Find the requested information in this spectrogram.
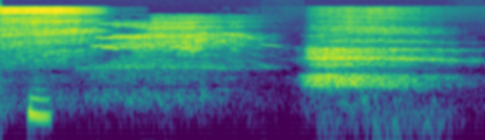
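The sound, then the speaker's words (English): Two long, soft, airy breaths separated by a short pause, taken as a deep breath during a calming mindfulness exercise. No voices are heard. “then take that deep breath.”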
